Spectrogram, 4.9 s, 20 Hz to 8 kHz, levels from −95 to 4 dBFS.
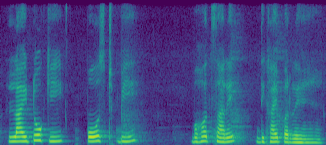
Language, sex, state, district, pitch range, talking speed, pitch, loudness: Hindi, female, Arunachal Pradesh, Lower Dibang Valley, 220-255 Hz, 120 wpm, 245 Hz, -17 LUFS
